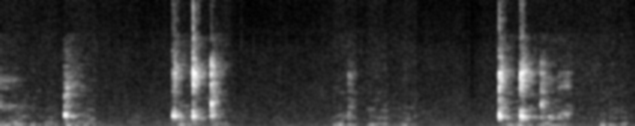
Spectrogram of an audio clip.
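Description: Faint clicks of a computer mouse in near silence: a single click, then a quick pair about a second in and another pair near the end.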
